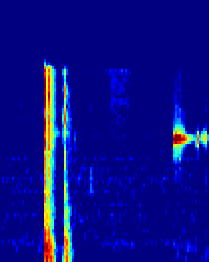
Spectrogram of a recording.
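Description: Two sharp knocks in quick succession from a phone being handled against its microphone. About a second later come a brief high-pitched chirp and two fainter repeats of it.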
